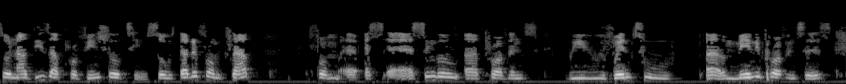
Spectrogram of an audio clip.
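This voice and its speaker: This woman's pitch is very deep and low. She talks at a moderate pace with fairly even intonation. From South Africa, KwaZulu-Natal. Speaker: rugby player and firefighter. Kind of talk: interview. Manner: halting, repeats words.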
